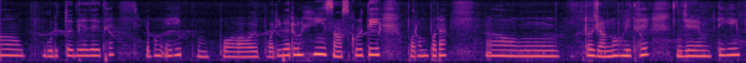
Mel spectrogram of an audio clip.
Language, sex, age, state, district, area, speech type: Odia, female, 18-30, Odisha, Jagatsinghpur, rural, spontaneous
